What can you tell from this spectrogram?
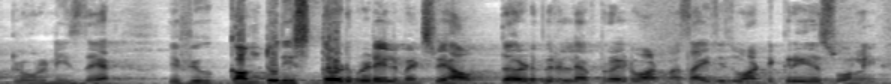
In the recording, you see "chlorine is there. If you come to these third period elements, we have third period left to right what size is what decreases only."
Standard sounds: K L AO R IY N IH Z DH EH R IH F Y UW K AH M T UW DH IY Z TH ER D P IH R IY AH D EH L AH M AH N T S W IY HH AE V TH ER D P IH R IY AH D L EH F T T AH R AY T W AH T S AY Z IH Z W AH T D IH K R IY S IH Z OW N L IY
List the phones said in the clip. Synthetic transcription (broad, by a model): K L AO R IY N IH Z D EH R IH F Y UW K AH M T UW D IY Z T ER D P R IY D EH L AH M AH N T S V IY HH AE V T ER D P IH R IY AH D L EH F T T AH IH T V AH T S AY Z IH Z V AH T D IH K R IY IH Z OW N L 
